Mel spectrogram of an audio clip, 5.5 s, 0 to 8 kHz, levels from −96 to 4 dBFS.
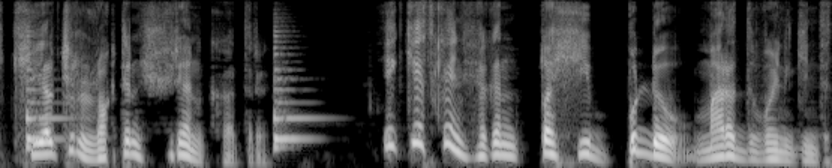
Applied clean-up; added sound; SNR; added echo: classical method Wiener filter.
